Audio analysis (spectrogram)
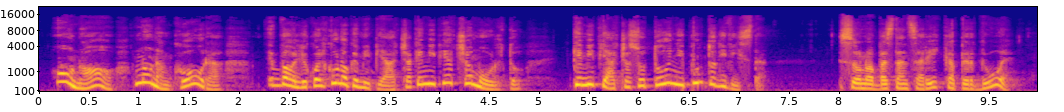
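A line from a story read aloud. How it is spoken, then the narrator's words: Sincere exclamation. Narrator (Italian): esclamò sincera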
